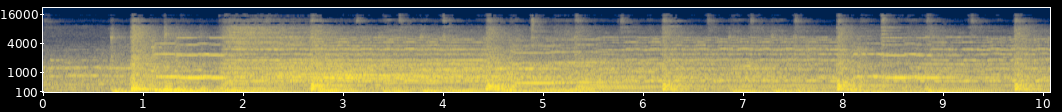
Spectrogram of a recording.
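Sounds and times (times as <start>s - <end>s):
drums and bass: 0.0s - 10.0s
live rock band playing: 0.0s - 10.0s.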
